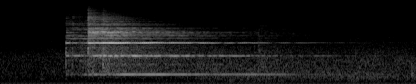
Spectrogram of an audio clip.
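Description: Sacristy bell rung as the priest and servers enter the sanctuary, signalling the start of Mass. It strikes suddenly just under a second in, a cluster of clear, high ringing tones that dies away over about three seconds.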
